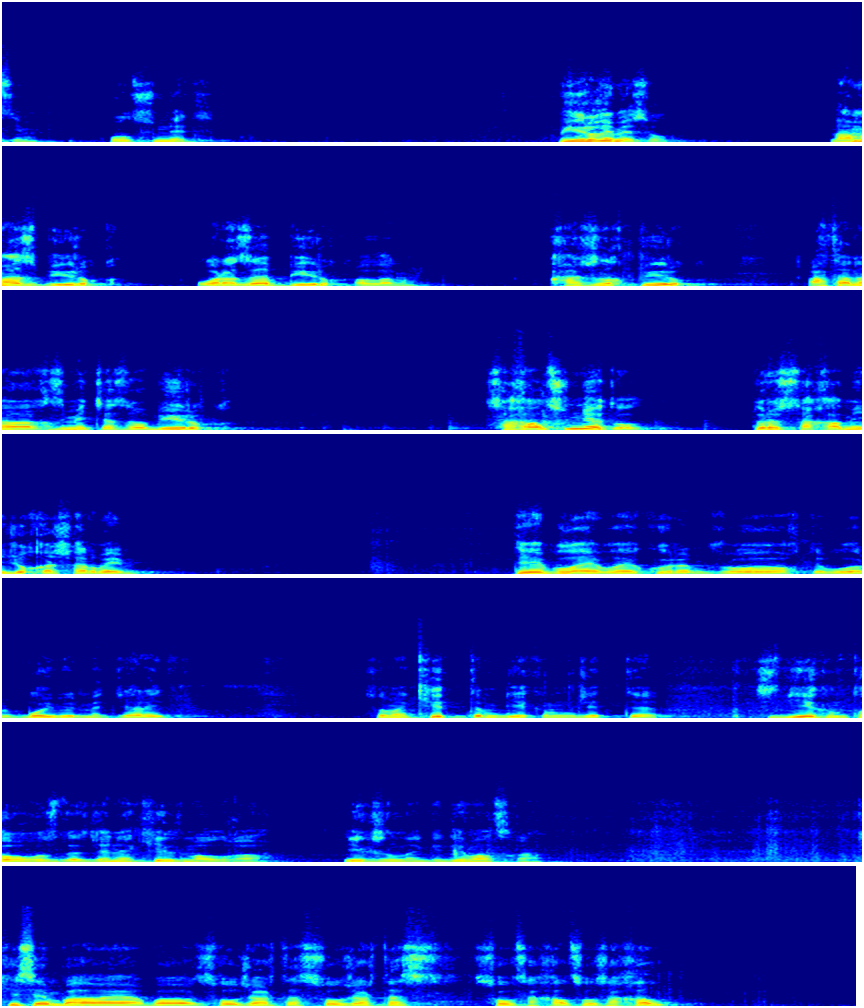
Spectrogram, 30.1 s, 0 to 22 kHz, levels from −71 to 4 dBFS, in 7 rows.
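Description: No fault can be heard anywhere in the clip. The sound carries on steadily from its opening moment to its close, with nothing that breaks or disturbs it.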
